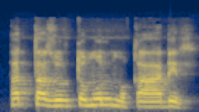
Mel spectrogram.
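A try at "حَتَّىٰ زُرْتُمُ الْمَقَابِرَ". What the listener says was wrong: हत्ता लंबा करें, हत्ता जुर्तुमुल मकाबिर।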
